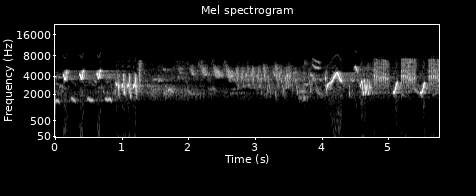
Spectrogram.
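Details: In spring, a nightingale gives three sharp paired chips, then a burst of fast rattling notes, a soft jumbled twitter and clear rising-falling whistles, with other bird twittering faintly underneath.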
